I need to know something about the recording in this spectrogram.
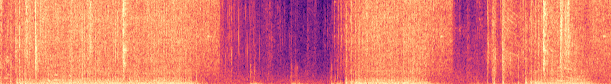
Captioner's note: gunfire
